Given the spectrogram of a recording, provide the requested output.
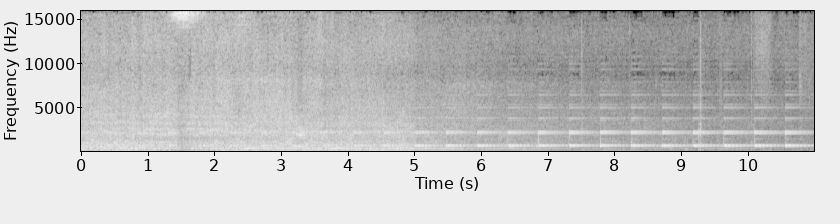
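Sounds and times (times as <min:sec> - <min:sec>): level crossing warning bell: 0:00.0 - 0:11.0
passing train running noise: 0:00.0 - 0:11.0.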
